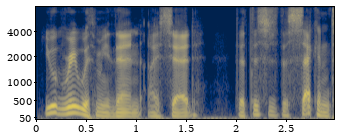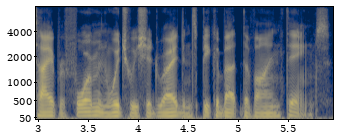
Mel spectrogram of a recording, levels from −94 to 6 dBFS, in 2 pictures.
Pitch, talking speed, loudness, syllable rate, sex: 100 Hz, 250 wpm, -19 LUFS, 5.9 syllables/s, male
